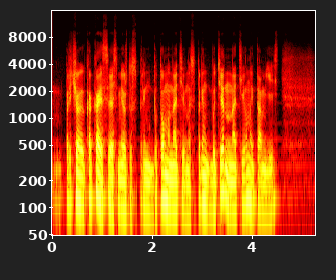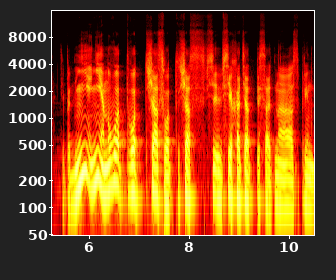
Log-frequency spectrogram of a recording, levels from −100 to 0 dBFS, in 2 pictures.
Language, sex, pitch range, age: Russian, male, 100-130 Hz, 40-59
